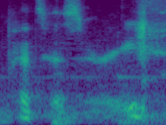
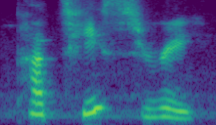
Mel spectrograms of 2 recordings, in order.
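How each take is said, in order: First: It is said to rhyme with rotisserie. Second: It is said without rhyming with rotisserie. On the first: The speaker calls it wrong. "it looks like patisserie, like rotisserie" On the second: The speaker calls it right. "Is that correct? Am I doing it okay?"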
